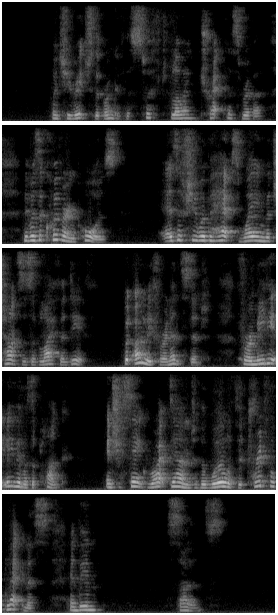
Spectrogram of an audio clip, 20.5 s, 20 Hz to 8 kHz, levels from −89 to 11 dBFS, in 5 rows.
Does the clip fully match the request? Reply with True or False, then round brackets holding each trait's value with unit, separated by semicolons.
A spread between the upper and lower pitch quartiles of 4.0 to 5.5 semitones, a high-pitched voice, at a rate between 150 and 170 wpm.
True (4.8 semitones; 250 Hz; 160 wpm)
